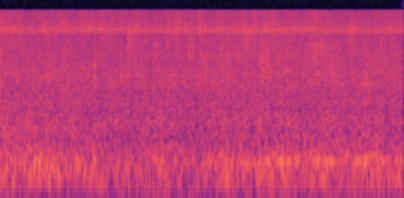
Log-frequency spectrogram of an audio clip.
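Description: A steady, fairly quiet hiss of background noise with no distinct events.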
